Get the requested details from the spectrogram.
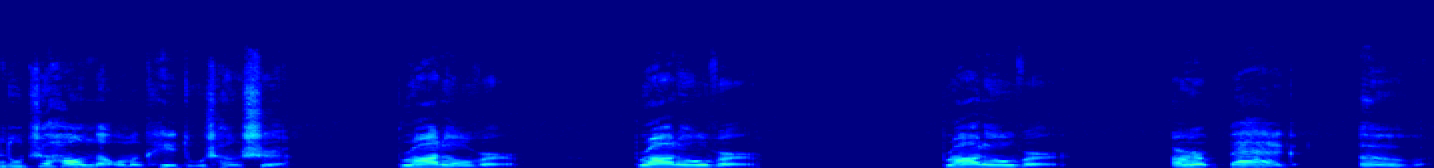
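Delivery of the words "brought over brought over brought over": brought over with the T flapped, said slowly. Shown as a demonstration. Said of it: "闪音的处理".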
